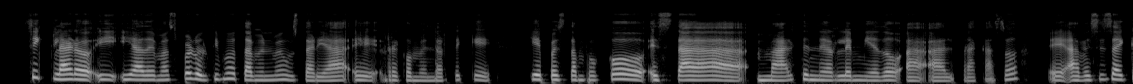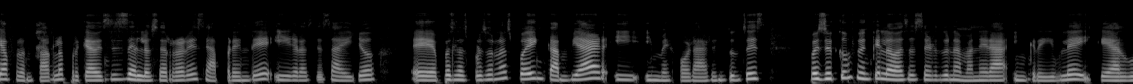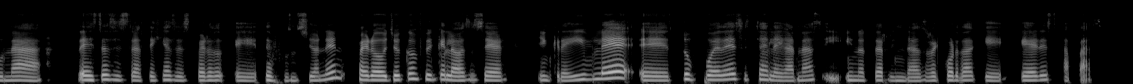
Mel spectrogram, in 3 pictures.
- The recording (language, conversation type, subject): Spanish, advice, ¿Cómo puedo manejar la presión de tener que ser perfecto todo el tiempo?
- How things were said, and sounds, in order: none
